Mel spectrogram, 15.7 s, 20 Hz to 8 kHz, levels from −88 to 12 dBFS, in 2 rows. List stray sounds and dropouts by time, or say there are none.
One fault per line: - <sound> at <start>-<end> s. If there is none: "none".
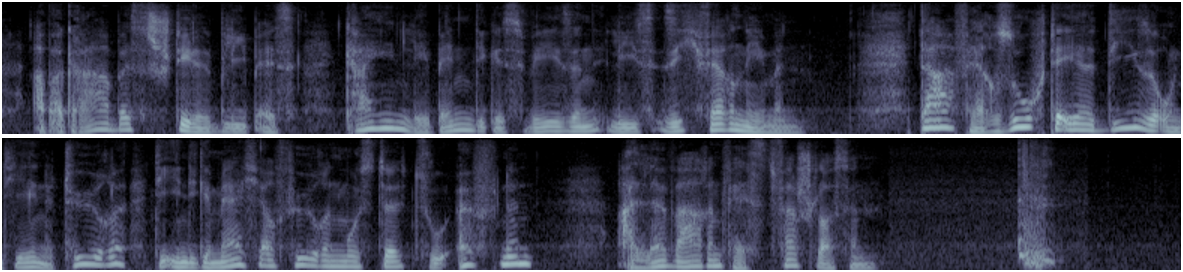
- cough at 14.6-15.0 s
